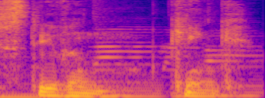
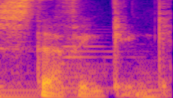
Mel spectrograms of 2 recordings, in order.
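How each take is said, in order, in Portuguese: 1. O nome é dito com pronúncia inglesa. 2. O nome é dito com pronúncia do português brasileiro. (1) "a pronúncia correta é" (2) "nós brasileiros o chamamos de"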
